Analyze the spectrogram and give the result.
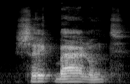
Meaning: frightening, worrying, terrifying
- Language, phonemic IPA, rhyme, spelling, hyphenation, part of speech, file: Dutch, /ˌsxrɪkˈbaː.rənt/, -aːrənt, schrikbarend, schrik‧ba‧rend, adjective, Nl-schrikbarend.ogg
